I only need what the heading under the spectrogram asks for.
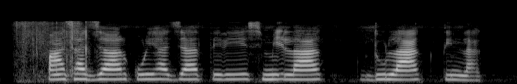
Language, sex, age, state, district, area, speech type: Santali, female, 18-30, West Bengal, Birbhum, rural, spontaneous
